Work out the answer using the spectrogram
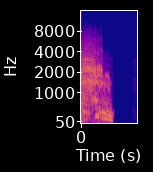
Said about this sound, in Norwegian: Jeg hosta i albuen, altså. Bare så du vet det.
